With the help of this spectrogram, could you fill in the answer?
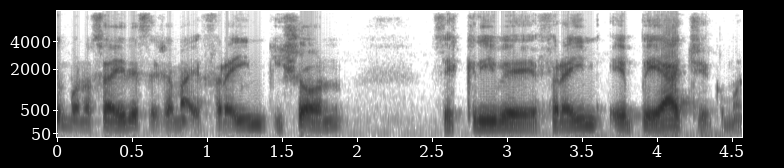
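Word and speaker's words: Ephraim Kishon: que se consigue en Buenos Aires, se llama Efraín Quillón. Se escribe Efraín EPH, como en inglés, Efraín Quillón, K-I-S-H-O-N, que fue un escritor humorístico que retrató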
